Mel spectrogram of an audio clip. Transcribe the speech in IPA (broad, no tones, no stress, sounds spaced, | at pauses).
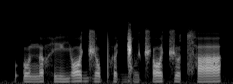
ʔ o n ʌ h i j ɔ d͡ʒ ɔ pʰ ə ɡ͡ǁ o t͡ʃʼ ɔ t͡ʃ o t͡sʰ a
